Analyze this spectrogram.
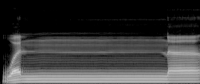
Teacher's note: Ya, digunnahkan sepanjang 2 sampai dengan 3 harokat. Ini gunnah sempurna ya, dan hanya mengeluarkan dari sisi hidung saja.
